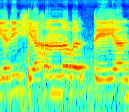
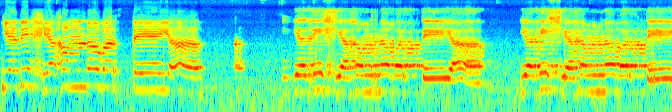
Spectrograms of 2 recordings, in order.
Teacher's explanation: హ కింద య వత్తు ఉంది కాబట్టి సంయుక్తాక్షరం కాబట్టి ది కి జాయిన్ చేసి చెప్పాలి ఆ య క్లియర్ గా వినిపించాలి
